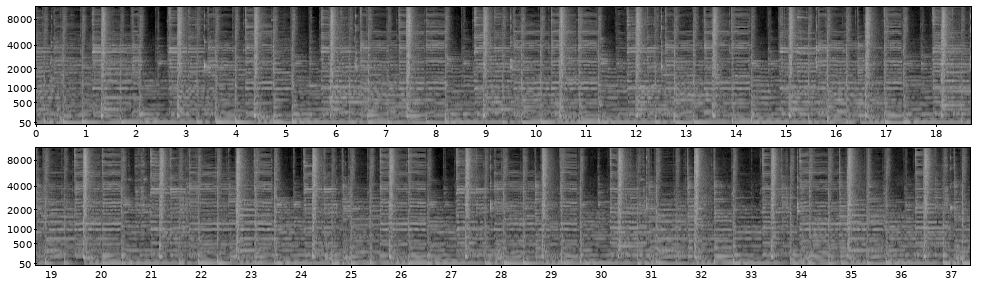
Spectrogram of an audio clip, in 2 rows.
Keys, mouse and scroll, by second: 2.5 alt+click, 3.5 scroll up 1, 3.7 scroll down 1, 4.1 scroll up 1, 4.7 click, 5.5 scroll down 1, 6.5 click, 7.8-9.3 drag, 10.8 scroll down 1, 10.9 scroll up 1, 11.6 scroll down 1, 11.8-12.1 scroll up 1, 12.1-12.5 scroll down 1, 13.3 click, 15.1-15.7 scroll up 1, 15.7-16.2 click, 16.7 ctrl+t, 17.0-19.1 drag, 19.6 scroll up 1, 19.9 ctrl+t, 20.1 right click, 20.4 space, 20.6 scroll up 1, 20.8 click, 20.9 space, 21.1 click, 21.2 space, 21.6 right click, 22.1-23.6 drag, 28.7 scroll down 1, 29.4-30.1 drag, 31.9-32.7 scroll up 1, 32.7 click, 33.3 scroll up 1, 34.1-37.3 typing, 34.5 click, 35.1 click, 36.1 click, 36.9 click.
